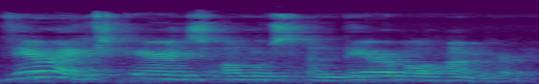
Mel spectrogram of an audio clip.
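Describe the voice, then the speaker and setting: A man's voice: fairly high pitch, sing-song, normal speed. Elderly man speaking in a very echoey room. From Poland. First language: Polish. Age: 80s. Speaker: invited speaker, Holocaust survivor. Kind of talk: prepared commemorative speech, personal testimony. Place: large echoing room at a public event. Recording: very echoey hall, far off, faint noise.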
